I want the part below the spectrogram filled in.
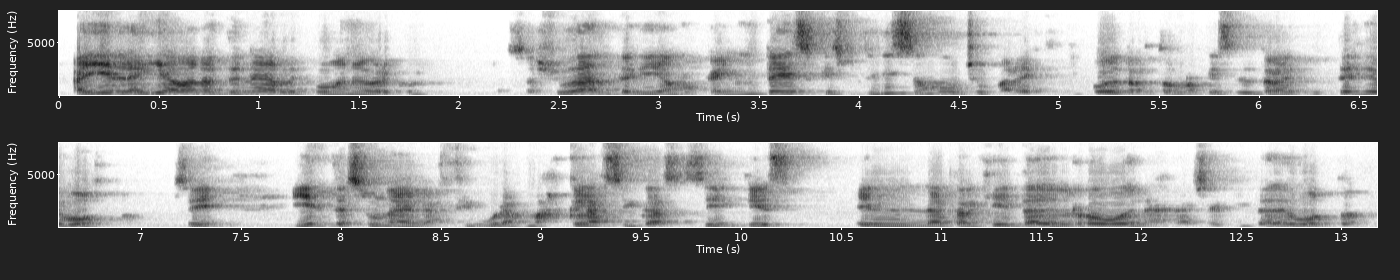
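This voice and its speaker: A man lectures medical students in an online class. His voice is very bright and sharp, and he keeps checking understanding with a quick "¿sí?" as he explains each point. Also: medium pitch, rough recording.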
